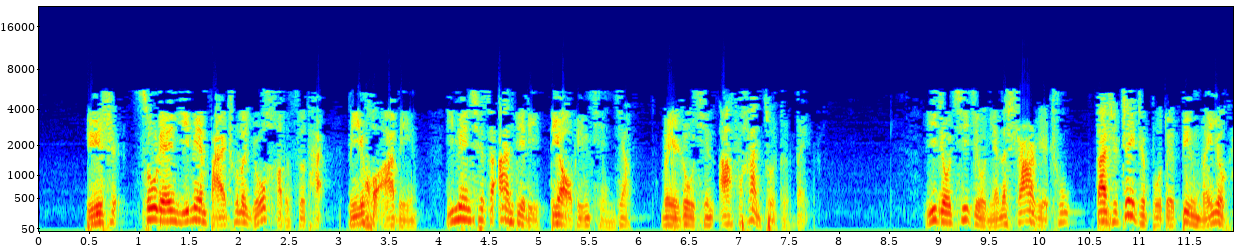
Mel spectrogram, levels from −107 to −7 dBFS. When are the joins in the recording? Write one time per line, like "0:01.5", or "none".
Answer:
0:10.5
